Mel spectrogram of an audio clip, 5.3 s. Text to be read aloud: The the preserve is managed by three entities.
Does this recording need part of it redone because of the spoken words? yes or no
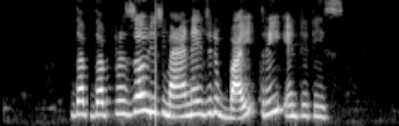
no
